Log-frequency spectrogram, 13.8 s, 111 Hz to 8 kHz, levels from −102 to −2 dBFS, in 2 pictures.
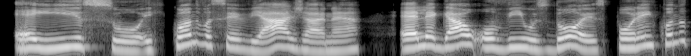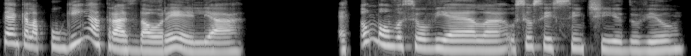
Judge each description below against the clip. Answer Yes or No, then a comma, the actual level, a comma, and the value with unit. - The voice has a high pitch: Yes, high, 205 Hz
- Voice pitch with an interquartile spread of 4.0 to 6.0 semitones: Yes, average, 4.6 semitones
